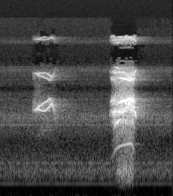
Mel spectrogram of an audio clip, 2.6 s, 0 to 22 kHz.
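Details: Vocal great horned owls on alert near an eagle nest at Decorah, night of 3 October 2015; a softer short whistled note followed a second later by a louder harsh, hissing screech.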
